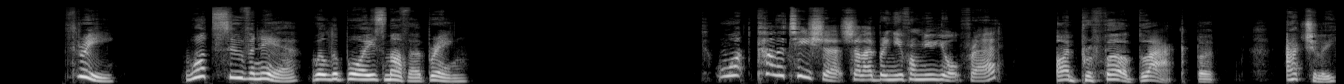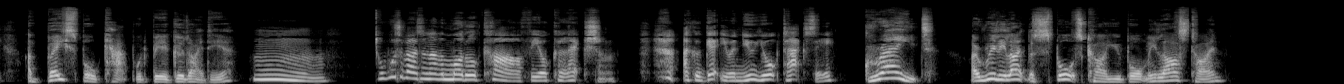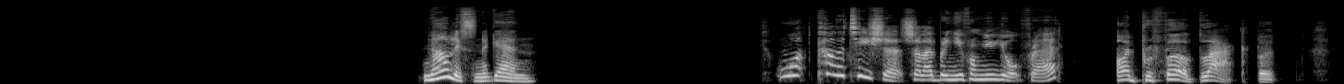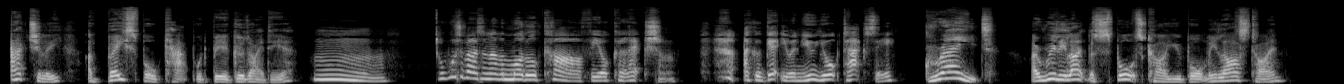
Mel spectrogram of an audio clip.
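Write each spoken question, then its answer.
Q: What souvenir will the boy's mother bring?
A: a model New York taxi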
